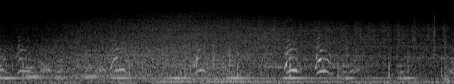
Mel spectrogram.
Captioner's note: dog barking in distance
